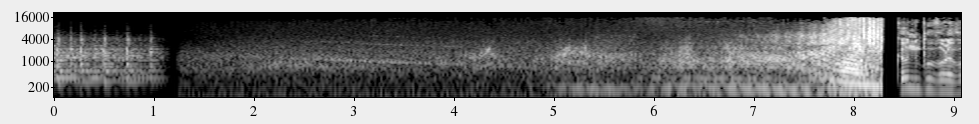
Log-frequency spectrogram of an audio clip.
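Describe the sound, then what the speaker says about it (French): Propeller-driven aerobatic stunt planes from a racing game trailer drone and swell, rising into a loud roaring pass near the end that cuts off abruptly, with music at the start and finish. "nous aurons donc comme nouveauté des avions de voltige afin de pouvoir parcourir le ciel des USA"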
